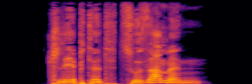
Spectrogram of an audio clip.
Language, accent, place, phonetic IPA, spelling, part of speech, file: German, Germany, Berlin, [ˌkleːptət t͡suˈzamən], klebtet zusammen, verb, De-klebtet zusammen.ogg
- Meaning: inflection of zusammenkleben: 1. second-person plural preterite 2. second-person plural subjunctive II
